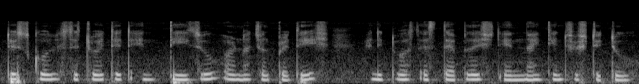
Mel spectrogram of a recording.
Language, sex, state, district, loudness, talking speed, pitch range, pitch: English, female, Arunachal Pradesh, Lower Dibang Valley, -21 LUFS, 150 wpm, 215-230 Hz, 225 Hz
